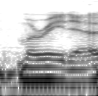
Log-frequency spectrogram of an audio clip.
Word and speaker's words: Morita: I don't want to make Morita. – Morita, okay.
